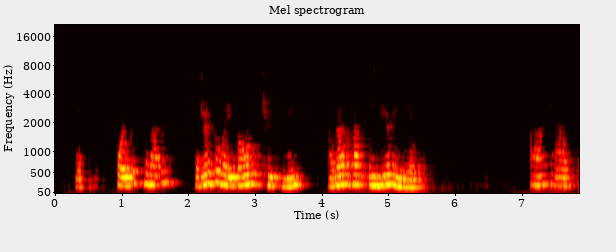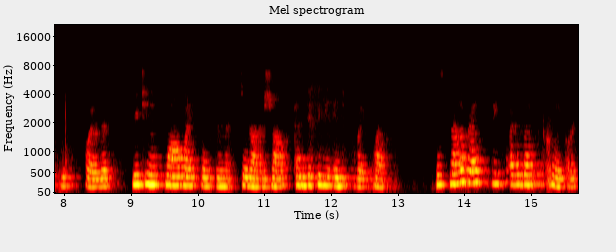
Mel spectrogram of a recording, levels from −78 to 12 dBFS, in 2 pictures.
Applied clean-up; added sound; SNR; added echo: neural mask model DeepFilterNet 3.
